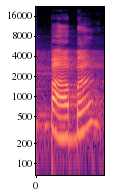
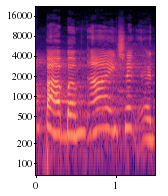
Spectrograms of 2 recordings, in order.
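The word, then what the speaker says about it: pába: Então, eu escrevi paba. Até o acento no primeiro A eu botei para todos saberem como se pronuncia. E tá lá, paba.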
